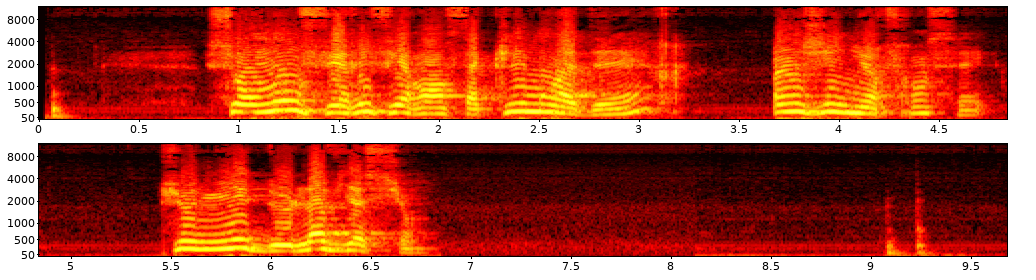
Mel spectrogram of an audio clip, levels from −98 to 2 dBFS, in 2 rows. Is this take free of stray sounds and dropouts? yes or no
yes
